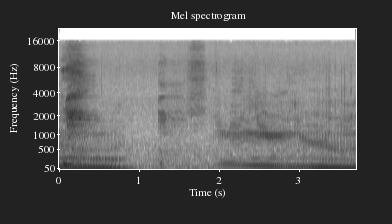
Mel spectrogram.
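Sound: whale songs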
